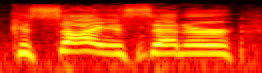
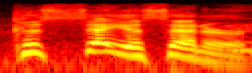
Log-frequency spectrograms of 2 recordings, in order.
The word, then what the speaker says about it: Kaseya Center: Not at the Kaseya Center. That's not how you say it. It's the Kaseya Center here in downtown Miami.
